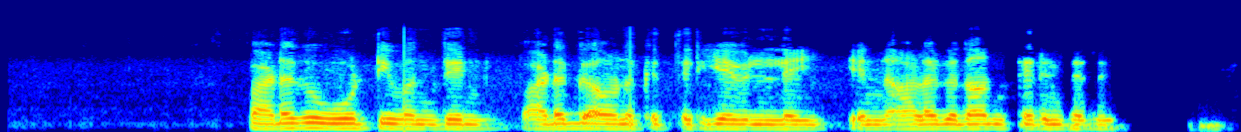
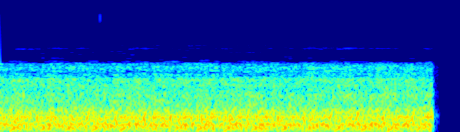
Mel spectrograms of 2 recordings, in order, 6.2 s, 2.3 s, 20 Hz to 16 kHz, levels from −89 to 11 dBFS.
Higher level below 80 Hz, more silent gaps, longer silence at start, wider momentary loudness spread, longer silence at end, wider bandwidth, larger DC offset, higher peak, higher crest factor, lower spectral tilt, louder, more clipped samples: second, -58 dBFS vs -38 dBFS; first, 5.69-5.93 s vs none; first, 1.25 s vs 0 s; first, 8 LU vs 1 LU; about the same, 0.1 s vs 0.15 s; first, 6.4 kHz vs 2.9 kHz; neither; first, -2 dBFS vs -8 dBFS; about the same, 16 dB vs 12 dB; second, -8.5 dB/octave vs -13.5 dB/octave; first, -17 LUFS vs -21 LUFS; neither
